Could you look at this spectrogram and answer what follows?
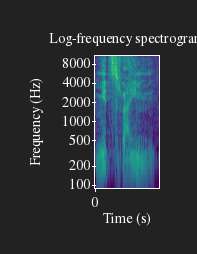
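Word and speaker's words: מצרים: esclavitud porque la palabra Egipto en hebreo se pronuncia misraim y en hebreo hay dos mes dos letras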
